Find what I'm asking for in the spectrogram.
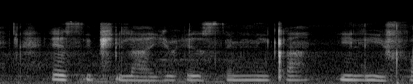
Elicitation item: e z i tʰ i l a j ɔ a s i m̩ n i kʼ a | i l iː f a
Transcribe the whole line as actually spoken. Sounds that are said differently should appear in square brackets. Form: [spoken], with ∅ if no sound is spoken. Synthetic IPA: e [s] i [pʰ] i l a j ɔ [e] s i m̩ n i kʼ a | i l iː f a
